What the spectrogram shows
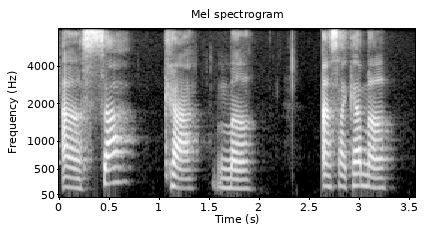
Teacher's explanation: la consonne de fin migre vers voyelle initiale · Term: l'enchaînement consonantique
